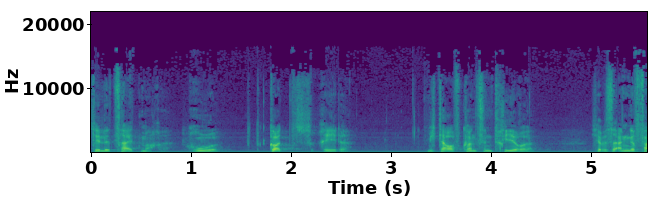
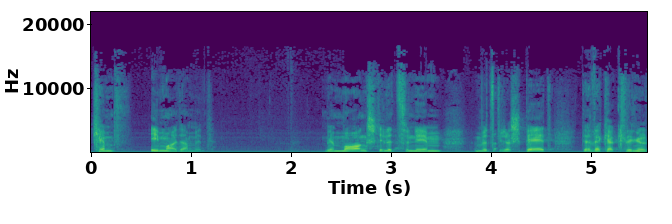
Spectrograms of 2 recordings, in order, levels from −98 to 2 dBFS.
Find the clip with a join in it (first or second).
second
